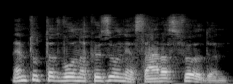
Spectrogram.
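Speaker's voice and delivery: high, strained call over wind; yelling. A narrator's reading. Wife yells at Oliver over the strong wind. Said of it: "üvöltötte".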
